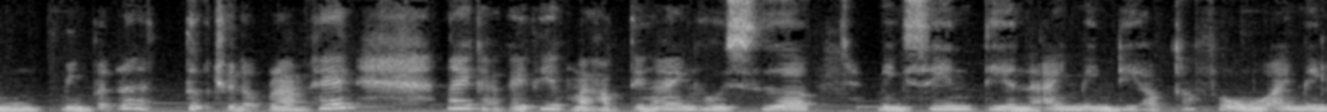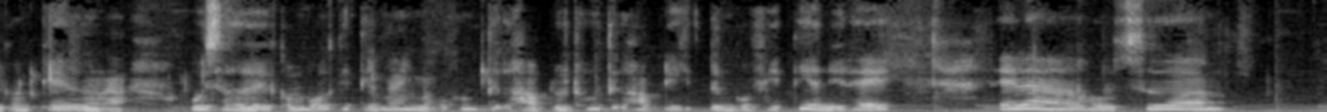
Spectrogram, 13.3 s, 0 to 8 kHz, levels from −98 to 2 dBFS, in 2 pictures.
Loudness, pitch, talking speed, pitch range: -24 LUFS, 195 Hz, 275 wpm, 175-230 Hz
